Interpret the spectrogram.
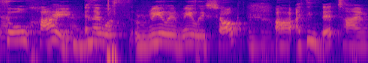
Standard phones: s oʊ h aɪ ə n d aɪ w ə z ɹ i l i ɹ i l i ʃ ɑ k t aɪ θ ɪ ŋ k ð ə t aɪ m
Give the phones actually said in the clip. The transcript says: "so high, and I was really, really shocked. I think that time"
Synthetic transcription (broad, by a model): s oʊ h aɪ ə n aɪ w ə z ɹ i l i ɹ i l i ʃ ɑ k t aɪ θ ɪ ŋ k ð ə t aɪ m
